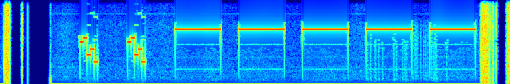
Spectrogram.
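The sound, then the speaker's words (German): A German dispatch radio alarm tone from Saalfeld-Rudolstadt alerting a Red Cross rescue unit: quick falling chirp sequences, then about six long, steady two-pitch beeps in a regular rhythm, loud, bracketed by bursts of radio static. “Jener Alarm.”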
